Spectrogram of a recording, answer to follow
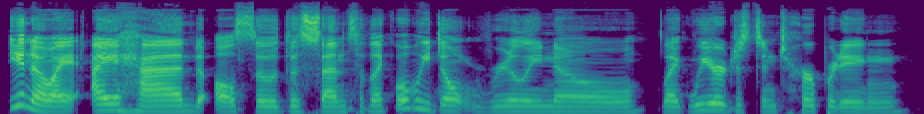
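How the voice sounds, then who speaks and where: A woman's voice: on the low side, normal speed, clean tone, no echo, studio quality. A young woman from Ohio, a podcast guest talking in a reflective, rambling way with many fillers. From Ohio, USA. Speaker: interview guest. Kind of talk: casual interview chat.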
